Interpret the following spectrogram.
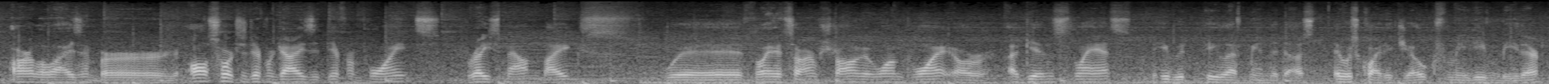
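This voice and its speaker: A man in a casual interview, enthusiastically listing his adventures. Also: medium pitch. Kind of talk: casual chat.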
